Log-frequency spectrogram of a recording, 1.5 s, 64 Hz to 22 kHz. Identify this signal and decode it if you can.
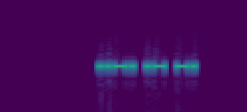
Morse code, heard as a keyed tone, about 53 wpm, 700 Hz. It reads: FAN
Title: Sentences from Top 1000 Words - Review Part 4 - New Word Drill - 50wpm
